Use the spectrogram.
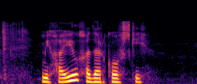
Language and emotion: Russian, neutral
